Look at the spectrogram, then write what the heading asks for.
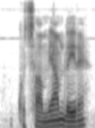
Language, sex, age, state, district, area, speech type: Manipuri, male, 60+, Manipur, Chandel, rural, spontaneous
